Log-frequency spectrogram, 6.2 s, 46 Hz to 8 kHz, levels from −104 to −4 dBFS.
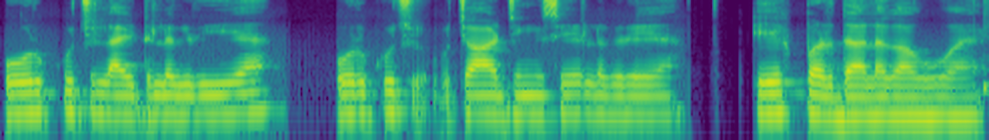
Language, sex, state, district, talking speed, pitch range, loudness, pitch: Hindi, male, Uttar Pradesh, Saharanpur, 175 wpm, 120-130 Hz, -19 LUFS, 125 Hz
